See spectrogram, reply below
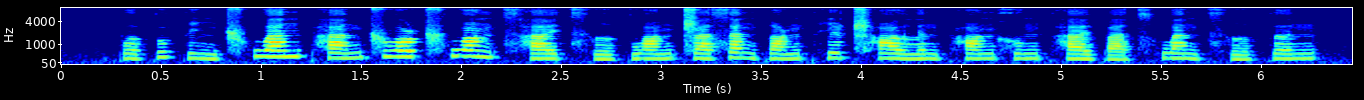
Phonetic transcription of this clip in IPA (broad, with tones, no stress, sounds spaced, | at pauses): p ɤ˨˩ t̪ u˥˩ t̪ i˨˩ ŋ ʈ͡ʂʰ w a˥ n pʰ a˧˥ n ʈ͡ʂ w ɔ˥ ʈ͡ʂʰ w ɑ˥˩ ŋ t͡sʰ a˧˥ ɪ̯ t͡sʰ ɹ̩˨˩ t̪ w ɑ˧˥ ŋ ʈ͡ʂ ä˧˥ s a˥˩ n t̪ ɑ˧˥ ŋ t̪ʰ i˥˧ ʈ͡ʂʰ ɑ˥˧ ʊ̯ l ə˥˩ n pʰ ɑ˥ ŋ x ʊ˥ ŋ t̪ʰ a˥˩ ɪ̯ p ä˧˥ t͡sʰ w a˥˩ n t͡sʰ ɹ̩˧˥ t̪ ə˥ n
